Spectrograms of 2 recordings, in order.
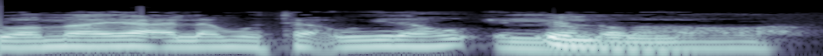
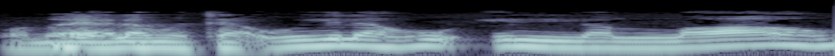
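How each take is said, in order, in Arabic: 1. يقف الصوت وقفًا تامًا بعد 'Allah'. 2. يمضي الصوت بعد 'Allah' دون توقف. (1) "يقف على لفظ الجلالة" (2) "فيجوز الوصف"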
